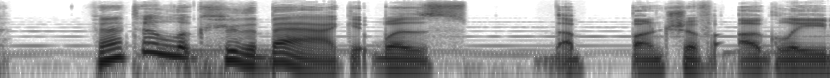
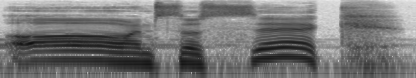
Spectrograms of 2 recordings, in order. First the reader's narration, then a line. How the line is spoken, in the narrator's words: the king bellowed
